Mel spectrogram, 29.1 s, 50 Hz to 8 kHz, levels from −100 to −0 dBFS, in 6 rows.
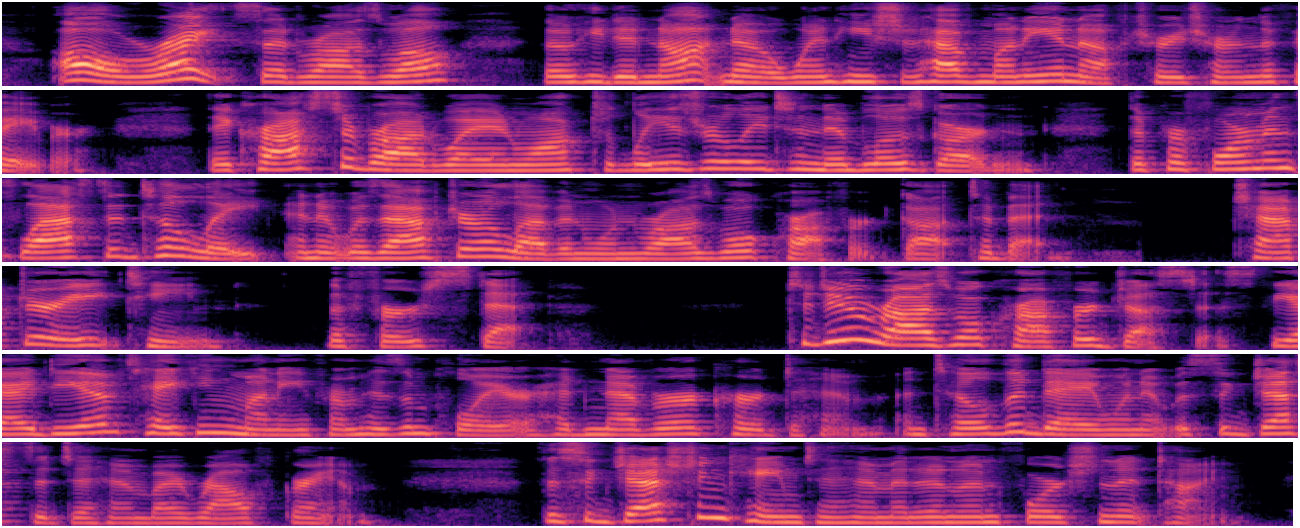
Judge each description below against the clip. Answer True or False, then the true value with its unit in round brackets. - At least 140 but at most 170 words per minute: False (185 wpm)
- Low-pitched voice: False (205 Hz)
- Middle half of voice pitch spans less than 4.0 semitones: True (2.9 semitones)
